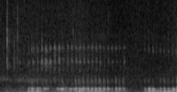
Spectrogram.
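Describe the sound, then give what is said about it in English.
A cat purring, a steady rumbling with soft rhythmic pulses, heard alone without any voices. “And the kitties just come around one last time to say thank you and sleep well.”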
